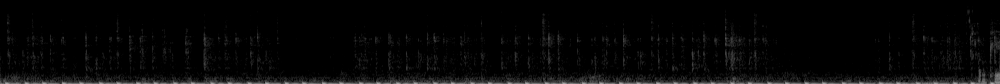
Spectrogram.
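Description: Computer keyboard typing: fast, even keystrokes, several a second, as a sentence is typed out, with brief pauses about three and eight seconds in.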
